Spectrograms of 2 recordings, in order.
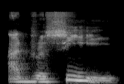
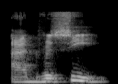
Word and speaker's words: addressee: So if there is a secondary stress, then automatically the first syllable will take the secondary stress.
